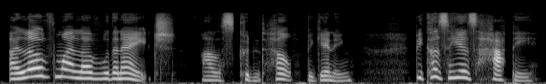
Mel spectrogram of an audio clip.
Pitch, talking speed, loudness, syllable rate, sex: 250 Hz, 165 wpm, -18 LUFS, 5.0 syllables/s, female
